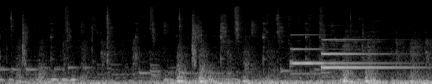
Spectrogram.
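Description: Onboard public-address chime on a Class 745 train: a two-note electronic ding-dong, higher note then lower, near the end, signalling an announcement is about to be made. It sounds over the steady low rumble of the train running.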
